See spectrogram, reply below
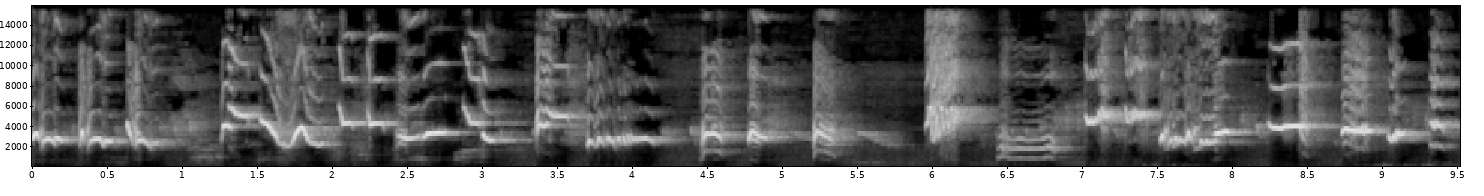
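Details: Oriental magpie-robin (kacer) song played to stimulate captive birds: continuous rich medley of whistled swoops, clipped notes and a brief harsh buzzy burst, delivered rapidly without pause.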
